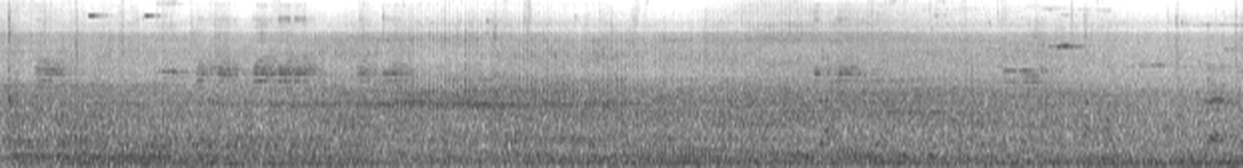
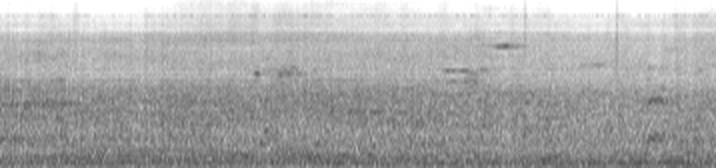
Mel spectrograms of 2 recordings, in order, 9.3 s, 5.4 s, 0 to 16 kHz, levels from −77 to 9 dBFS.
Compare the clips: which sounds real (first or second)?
first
